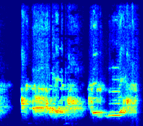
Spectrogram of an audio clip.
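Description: Garbled, tinny audio from a glitching video-call connection, coming in bursts with no low end, the kind of echo and strange noise that the call's connection problem is producing.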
